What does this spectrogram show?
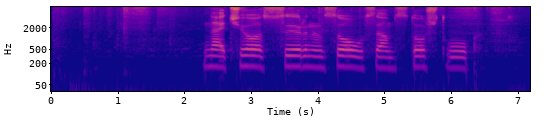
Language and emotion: Russian, sad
